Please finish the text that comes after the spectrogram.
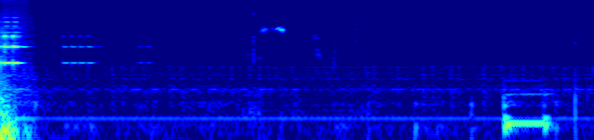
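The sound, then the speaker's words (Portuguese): Short electronic tones from a phone alarm someone forgot to deactivate chirp intermittently over a steady low hum: a brief burst at the start, a few faint high beeps, then a lower buzzing tone near the end. “É um, é, um, alarme meu aqui que eu esqueci de desativar o meu telefone.”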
